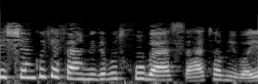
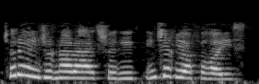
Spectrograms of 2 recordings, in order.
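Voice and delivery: higher, astonished questions, quickening at the end; puzzled surprise; 6 semitones higher than usual. A narrator's reading. Woman wonders why her guests are upset, astonished. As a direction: ask in bewilderment, pitched up. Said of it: "گفتی از هیجان آنها حیران شده باشد".

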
